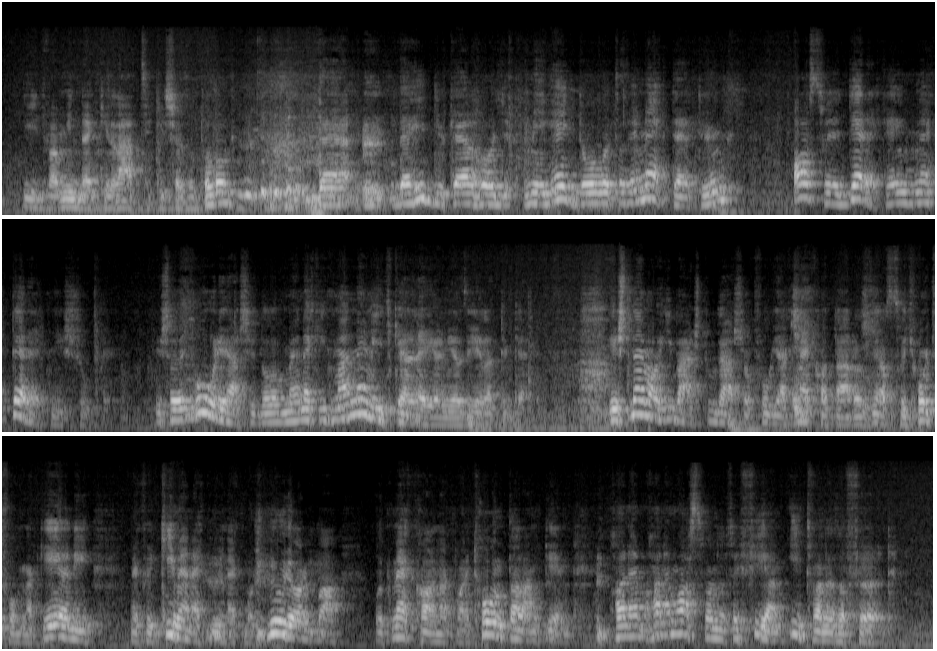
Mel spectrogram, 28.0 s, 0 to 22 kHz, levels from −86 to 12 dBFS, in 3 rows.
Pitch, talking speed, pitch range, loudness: 160 Hz, 150 wpm, 135-200 Hz, -21 LUFS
